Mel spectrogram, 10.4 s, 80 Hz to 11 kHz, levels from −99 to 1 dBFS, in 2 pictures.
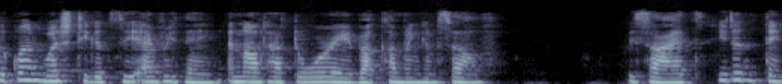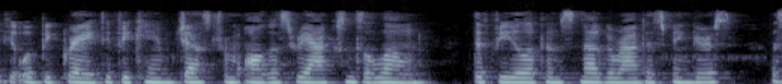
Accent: American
